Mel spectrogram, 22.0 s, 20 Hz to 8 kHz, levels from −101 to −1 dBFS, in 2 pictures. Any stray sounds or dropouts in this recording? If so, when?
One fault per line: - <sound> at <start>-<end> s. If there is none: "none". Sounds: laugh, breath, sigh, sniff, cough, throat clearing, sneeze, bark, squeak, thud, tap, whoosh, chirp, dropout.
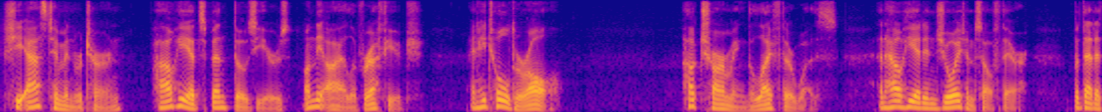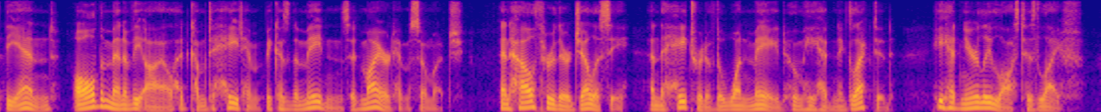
none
